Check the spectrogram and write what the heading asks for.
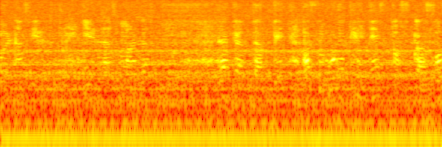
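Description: A woman speaking Spanish into a reporter's microphone in a TV interview, over a steady low hum.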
